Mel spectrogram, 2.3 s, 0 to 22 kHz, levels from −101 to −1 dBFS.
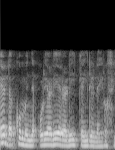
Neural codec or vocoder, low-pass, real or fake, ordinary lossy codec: none; 5.4 kHz; real; AAC, 48 kbps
